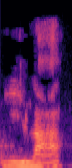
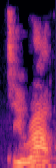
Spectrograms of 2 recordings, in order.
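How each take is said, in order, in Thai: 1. คำนี้ขึ้นต้นด้วยเสียง Y 2. คำนี้ขึ้นต้นด้วยเสียง J (1) "ในภาษาไทยนะคะเราจะออกเสียงว่ายีราฟ" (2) "เราจะออกเสียงว่าจีราฟ"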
